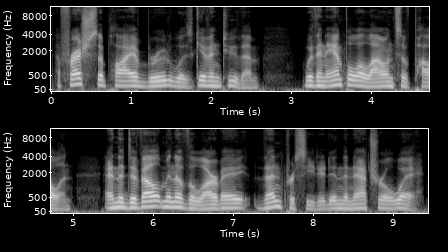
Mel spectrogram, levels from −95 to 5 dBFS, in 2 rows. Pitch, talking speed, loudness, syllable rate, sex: 135 Hz, 170 wpm, -19 LUFS, 5.1 syllables/s, male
